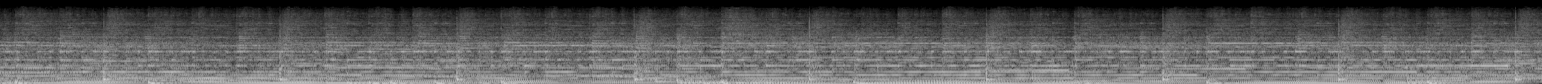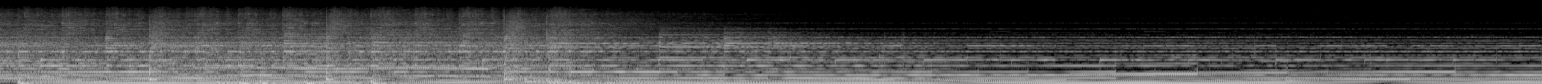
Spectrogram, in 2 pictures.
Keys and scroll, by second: 0.5 1, 1.5 Return, 4.7 5, 5.5 BackSpace, 6.0 ., 6.3 5, 7.1 Return.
